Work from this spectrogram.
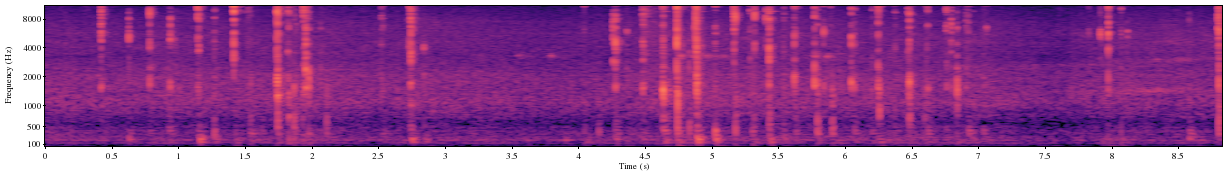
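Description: Computer keyboard typed on while writing code, a quick irregular patter of clicky keystrokes in bursts with brief pauses, close and fairly quiet over a faint hum, no speech.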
